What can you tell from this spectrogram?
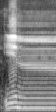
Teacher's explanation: Kemudian innaka, ya tahan bunyi suara gunnah ketika bertemu pada lafal innaka yang dimana di sini merupakan bacaan gunnah, suara nunnya ditahan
